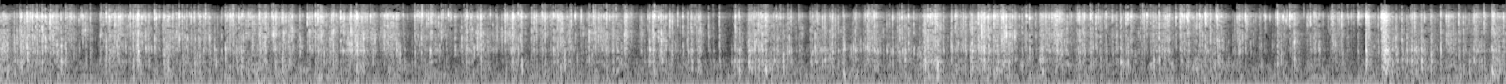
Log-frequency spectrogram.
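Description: A thin clear printed plastic wrapper sealed around a green bar of soap is crinkled and peeled by fingertips and painted fingernails. Dense, bright crinkling and crackling runs through the whole clip, with almost no low end, and nothing rings on after each crackle.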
